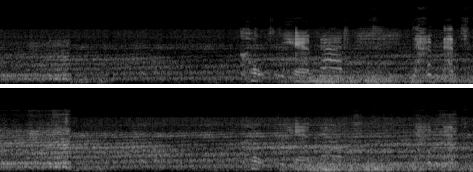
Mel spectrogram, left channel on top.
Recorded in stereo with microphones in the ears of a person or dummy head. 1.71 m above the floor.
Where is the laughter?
45° left (ahead or behind).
